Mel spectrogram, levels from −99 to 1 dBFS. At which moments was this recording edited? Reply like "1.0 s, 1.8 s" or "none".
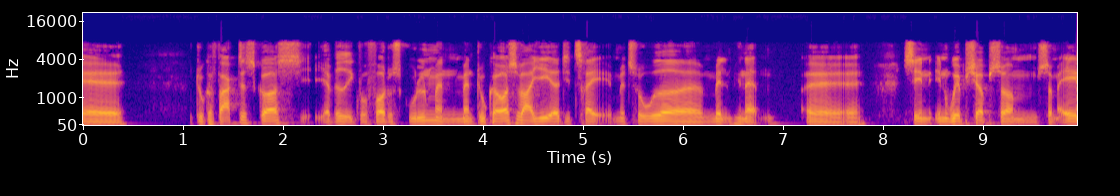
none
